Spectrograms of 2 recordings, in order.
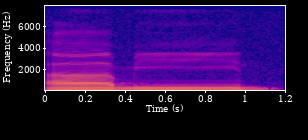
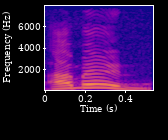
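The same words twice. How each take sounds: First: The first vowel is drawn out long. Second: The first vowel is said short. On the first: The speaker calls it right. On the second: The speaker calls it wrong. "Jangan bilang amin"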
